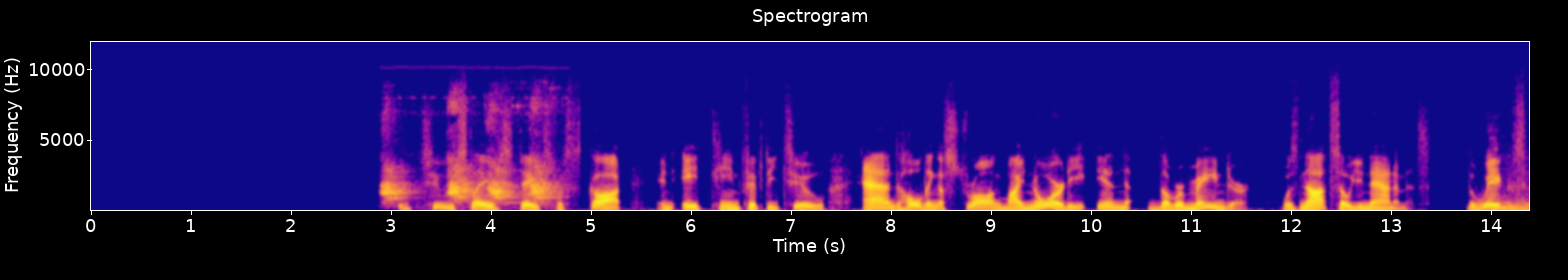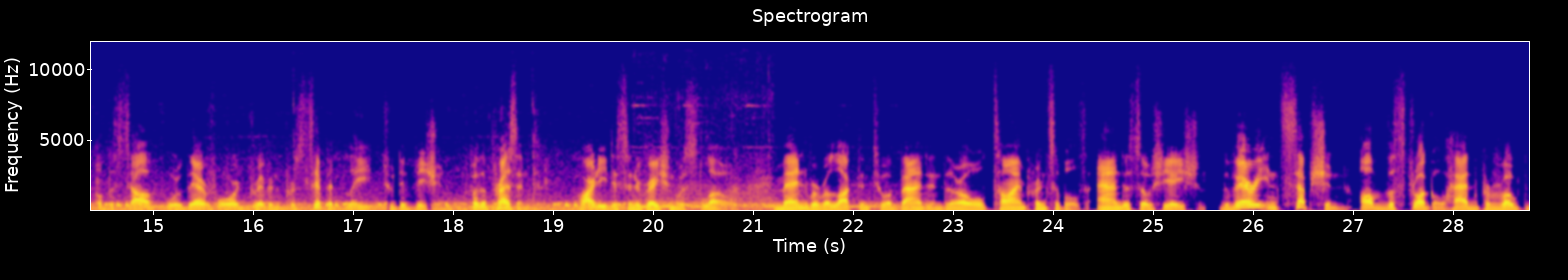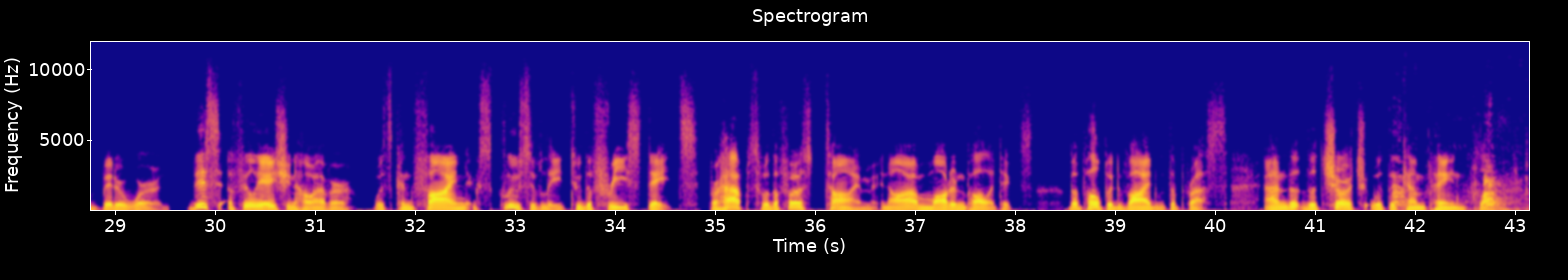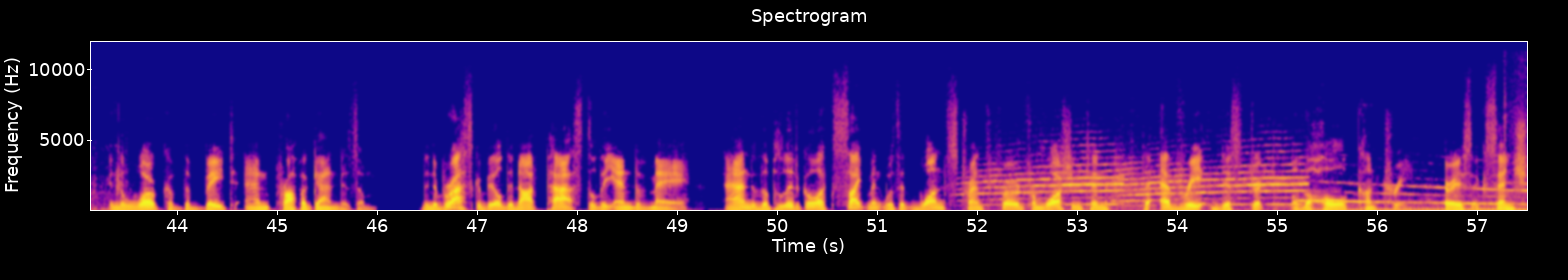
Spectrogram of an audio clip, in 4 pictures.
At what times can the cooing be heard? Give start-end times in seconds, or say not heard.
13.9-22.8.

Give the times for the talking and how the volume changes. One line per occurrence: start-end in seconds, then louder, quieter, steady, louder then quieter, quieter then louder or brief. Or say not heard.
3.0-57.4 steady.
